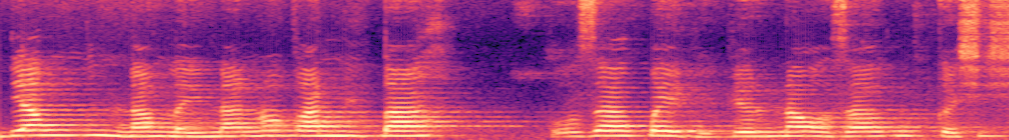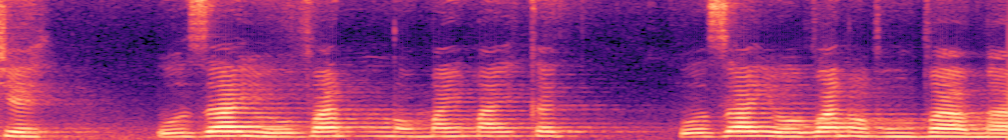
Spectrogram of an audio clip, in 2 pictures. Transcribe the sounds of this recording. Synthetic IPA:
dja˦ŋ̩˦˨na˨ŋla˨i˨na˨no˦va˦ni˨k͡pa˦ | o˨za˦k͡pe˦i˨bi˨pje˦ɾna˦o˨za˦ɾu˦kə˨ʃi˦ʃe˦ | o˨za˦jo˨va˦no˨ma˦i˦ma˦i˦kə˦t̚ | o˨za˦jo˨va˦no˨vu˨m˨va˦˨ma˨

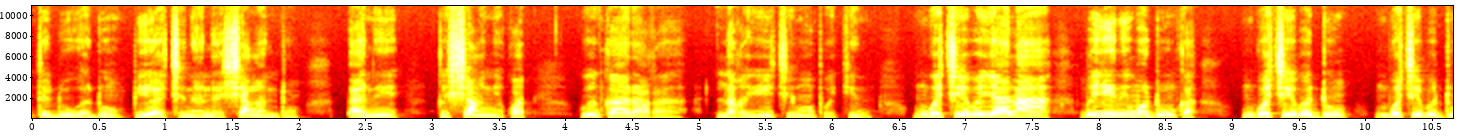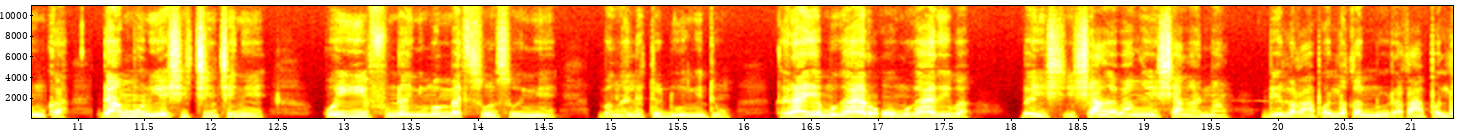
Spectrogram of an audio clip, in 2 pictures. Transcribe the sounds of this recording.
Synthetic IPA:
ta˨du˦ɡa˨du˦ŋpi˦ɡa˧t͡ʃi˨na˨nda˨ʃa˦ŋa˨n˨du˦ŋ | b̥a˨ni˦ | kɨ˧ʃa˦ŋɲi˧kʷa˦t̚ | kʷi˦n˨ka˦˨ɾa˨ka˨ | la˨ka˨ji˦˨t͡ʃi˨˦mʷa˦˨po˨ki˦n | mu˨ɡo˦t͡ʃe˧˦ba˧ja˧la˦ŋa˦ | ba˧ji˦˨ni˦mʷa˦du˧ŋka˨ | mu˨ɡo˦t͡ʃe˨˦ba˧du˦ŋ | mu˨ɡo˦t͡ʃe˨˧˦ba˧du˧ŋka˨ | da˦ŋmu˦n˨je˧ʃi˨t͡ʃi˦nt͡ʃi˦ni˦ | ko˦ji˦fu˧na˧ɲi˨mʷa˦me˦tsu˨n˨so˨ɲi˨ | ba˨˧ŋɡa˧li˦to˨du˦ɲi˧du˦ŋ | ka˨ɾa˦je˧mu˨ɡa˦ɾu˨ku˦mu˨ɡa˦ɾi˦ba˧ | ba˧˨˦ʃa˦ŋa˨ba˦ŋi˦˨ʃa˦ŋa˨nːa˦ŋ˦ | bi˦˨la˨ka˦˨po˨lɨ˦ka˨n˦no˨ɾa˨ka˦n˦po˨lɨ˦

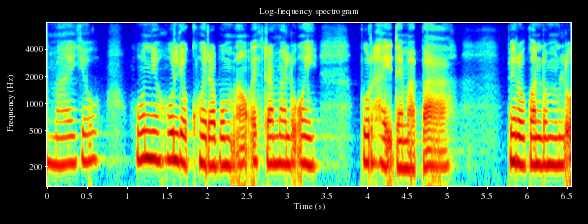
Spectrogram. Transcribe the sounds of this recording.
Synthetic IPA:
mã˧jo˦ | hu˦njo˧ɦu˦ljo˧kʰĩ˧˨˧ɾa˧bu˧mʔã̰˧wʔḛ˦sɾa˧mã˧lṵ˦ʔũ˦˧j | po˦ɾɦa˧jd̪e˨ma˧˨pa̰˨˧ | pe˧ɾo˧kʷa˧nd̪o˧l̰

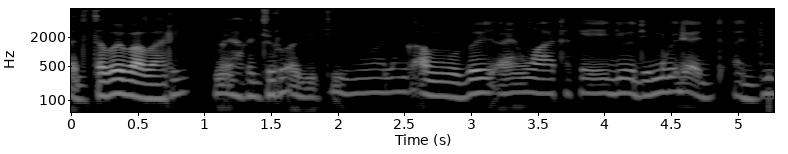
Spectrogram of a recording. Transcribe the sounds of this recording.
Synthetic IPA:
ka˨da˨ta˦ba˦i˦ba˨βa˨ɾi˦mṵ˦ja˨ka˦d͡ʒi˦ɾu˦a̰˨bḭ˨ti˦mu˦wa˦la˦ŋɡa˦a̰˨mu˨ma˨ba˦i˦a̰˨ḭ˦n˦wa˦ta˦ke˦di˦jo˦de˨˦mu˦ɡa˦di˦˨a˨du˦

